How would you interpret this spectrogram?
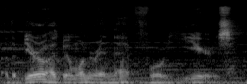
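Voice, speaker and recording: Casting: actor for crusty, exasperated office man in a game, low register, offhand sarcasm. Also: brisk, natural voice. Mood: casual, wry. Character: gruff, sweary, exasperated male bureau staffer. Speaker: supporting game character. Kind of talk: video game dialogue acting. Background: music.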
